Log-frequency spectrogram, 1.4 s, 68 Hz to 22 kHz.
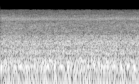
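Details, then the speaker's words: Car's air conditioning working again after a simple fix; vents read 9–11°; a smooth, steady air rush with no rattles or cycling noise: normal air conditioning operation. "eu nosso ar condicionado voltou a funcionar"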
